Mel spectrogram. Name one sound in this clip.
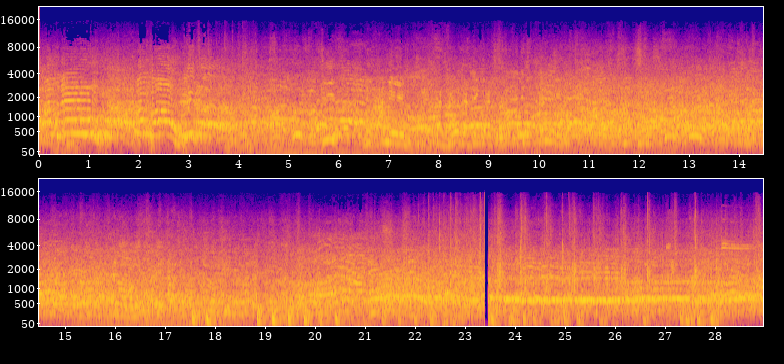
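A large crowd of fans sings and chants loudly outdoors.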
